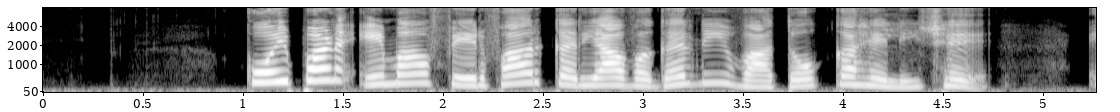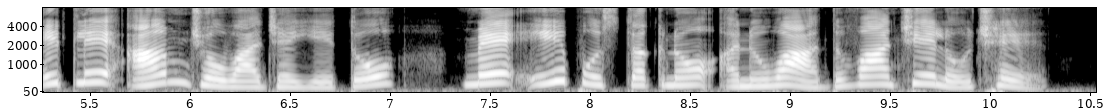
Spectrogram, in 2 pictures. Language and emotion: Gujarati, neutral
